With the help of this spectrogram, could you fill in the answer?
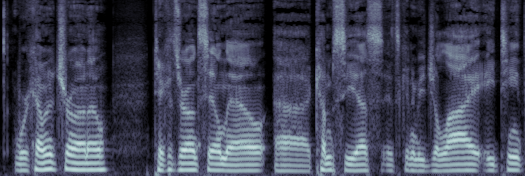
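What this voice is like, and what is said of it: Worn-out, failing voice. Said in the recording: “My voice is shutting down.”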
